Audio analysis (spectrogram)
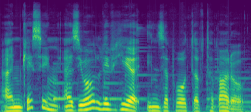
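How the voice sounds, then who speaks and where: A man playing a genial old-world seafarer who recounts his grandfather's voyages in measured storyteller's phrasing. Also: mid-range voice, very animated. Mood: measured, explanatory. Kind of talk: in-character fantasy storytelling. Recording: music playing under the voice.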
